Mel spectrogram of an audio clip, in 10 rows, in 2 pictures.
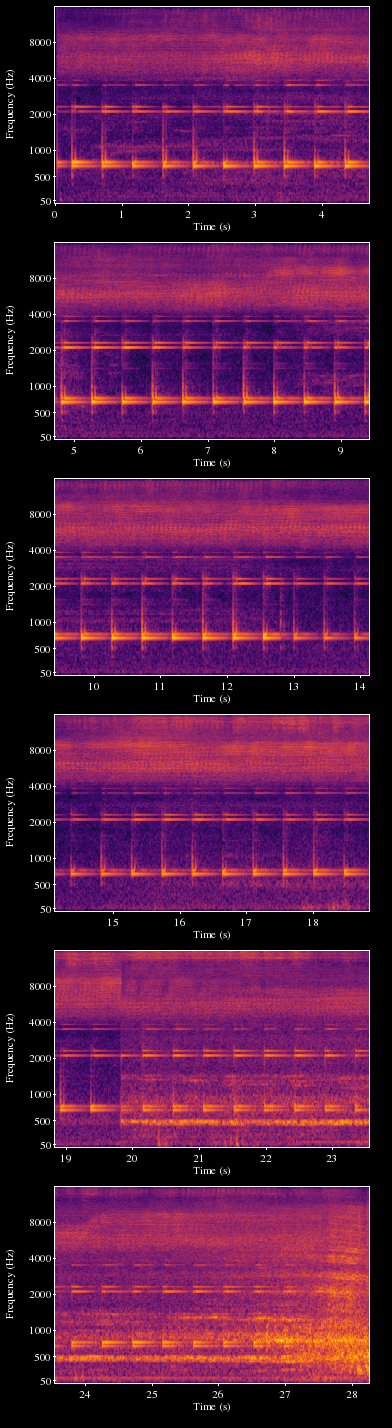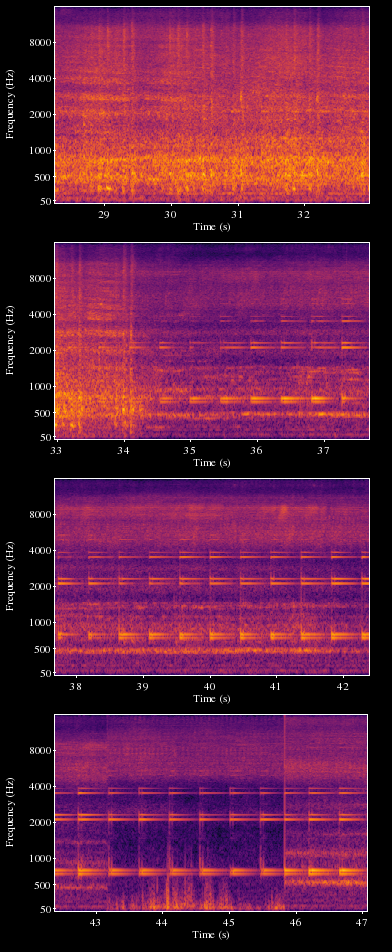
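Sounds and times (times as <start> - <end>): steady train whine: 0.0 - 47.0
train rumble: 0.0 - 47.0
level crossing bell dinging: 39.3 - 47.0.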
